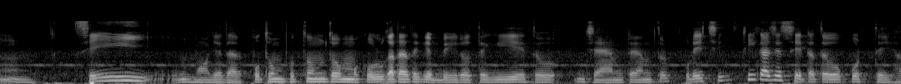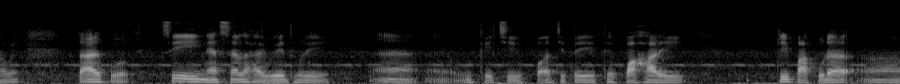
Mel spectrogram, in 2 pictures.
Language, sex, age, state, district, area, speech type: Bengali, male, 18-30, West Bengal, Malda, urban, spontaneous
